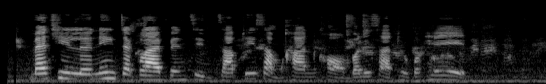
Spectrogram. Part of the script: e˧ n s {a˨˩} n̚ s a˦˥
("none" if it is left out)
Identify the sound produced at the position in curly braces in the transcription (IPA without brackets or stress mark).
i˨˩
